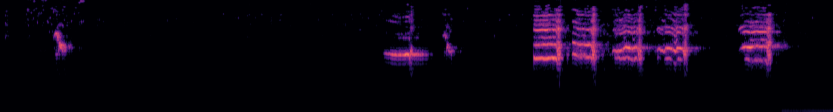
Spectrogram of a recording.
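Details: A female Eurasian magpie begs from her nest in a jasmine shrub on an April morning for the male to feed her. Her whining calls come as harsh, nasal squawks, less forceful than before: a few scattered ones, then a quick run of five rasping calls.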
